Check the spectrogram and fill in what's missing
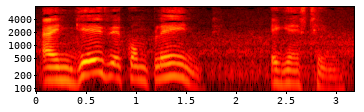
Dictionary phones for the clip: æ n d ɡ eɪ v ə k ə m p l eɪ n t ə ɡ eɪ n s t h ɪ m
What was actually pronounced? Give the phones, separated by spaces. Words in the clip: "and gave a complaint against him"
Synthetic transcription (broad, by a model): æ n d ɡ eɪ v ə k ə m p l eɪ n t ə ɡ eɪ n s t h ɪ m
